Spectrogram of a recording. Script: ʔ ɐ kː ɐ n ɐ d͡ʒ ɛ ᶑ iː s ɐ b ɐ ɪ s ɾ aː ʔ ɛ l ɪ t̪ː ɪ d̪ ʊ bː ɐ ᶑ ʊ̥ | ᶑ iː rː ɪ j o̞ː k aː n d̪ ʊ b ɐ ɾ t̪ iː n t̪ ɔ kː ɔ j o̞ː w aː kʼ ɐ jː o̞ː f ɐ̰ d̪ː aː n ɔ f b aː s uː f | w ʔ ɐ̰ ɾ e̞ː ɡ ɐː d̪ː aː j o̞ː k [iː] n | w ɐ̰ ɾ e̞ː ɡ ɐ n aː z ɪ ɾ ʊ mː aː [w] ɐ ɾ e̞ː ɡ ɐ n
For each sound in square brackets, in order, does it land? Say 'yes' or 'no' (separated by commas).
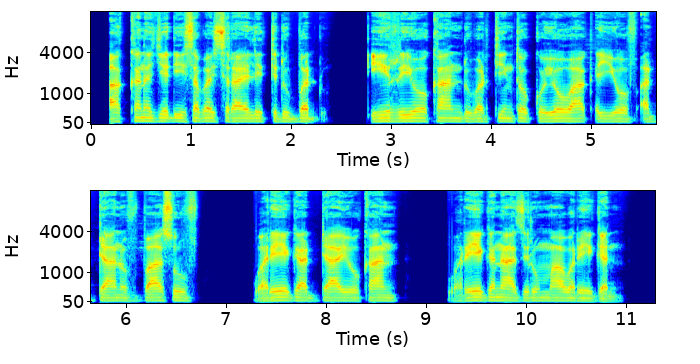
no, yes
